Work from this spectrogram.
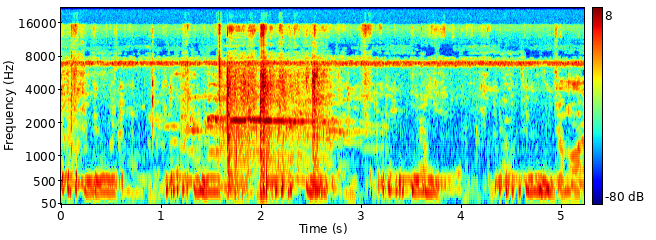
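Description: Racing pigeons coo in deep, repeated throaty phrases close by after being released, with a short flurry of flapping or rustling midway and a faint thin tone in the background.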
